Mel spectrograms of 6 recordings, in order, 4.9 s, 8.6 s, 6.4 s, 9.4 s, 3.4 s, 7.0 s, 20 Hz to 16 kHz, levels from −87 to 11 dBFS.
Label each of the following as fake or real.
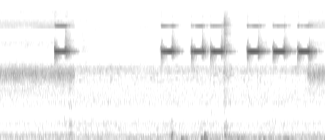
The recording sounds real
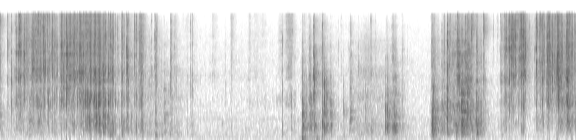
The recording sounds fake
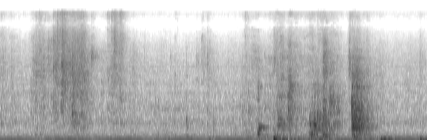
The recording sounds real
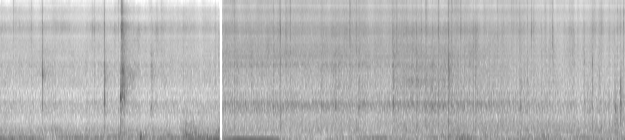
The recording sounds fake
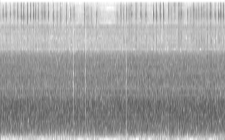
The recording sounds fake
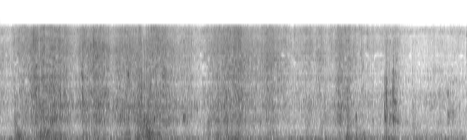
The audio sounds fake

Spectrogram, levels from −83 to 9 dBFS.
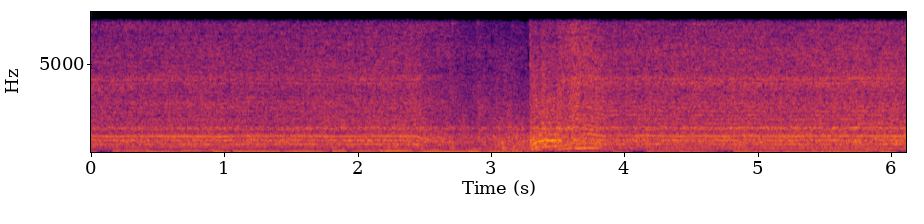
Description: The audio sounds real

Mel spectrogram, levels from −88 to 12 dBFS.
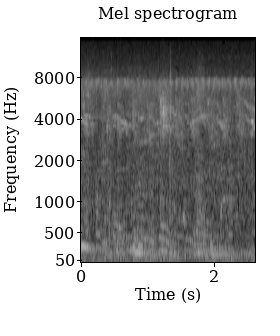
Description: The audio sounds real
